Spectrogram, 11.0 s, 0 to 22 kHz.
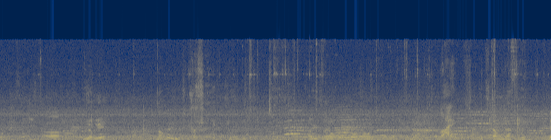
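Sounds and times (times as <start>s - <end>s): people talking in a large hall: 0.0s - 11.0s.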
